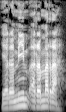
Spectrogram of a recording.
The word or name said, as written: ieramin aramara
